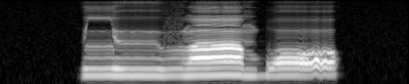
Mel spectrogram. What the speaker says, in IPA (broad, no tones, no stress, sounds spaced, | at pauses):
l ɨ β ã b ɔ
